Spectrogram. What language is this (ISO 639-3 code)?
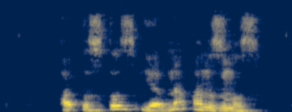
kab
